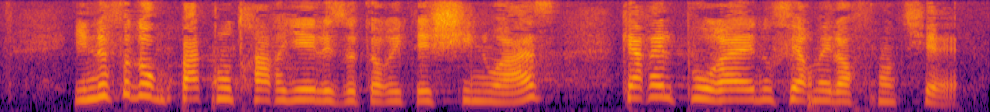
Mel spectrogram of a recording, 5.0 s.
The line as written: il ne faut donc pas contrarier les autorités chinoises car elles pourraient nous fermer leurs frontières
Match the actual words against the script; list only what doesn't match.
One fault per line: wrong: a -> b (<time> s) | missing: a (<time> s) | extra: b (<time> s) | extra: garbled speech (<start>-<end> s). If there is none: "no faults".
no faults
